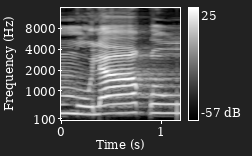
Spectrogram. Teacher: لام کے اوپر کھڑی زبر ہے تو اس کو ہم 2 حرکت کے برابر کھینچیں گے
